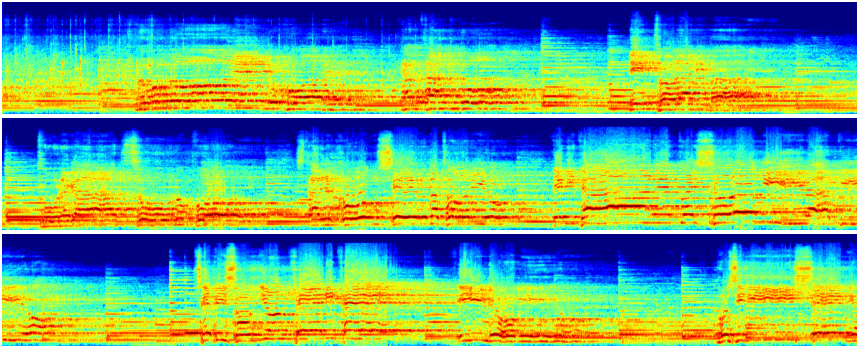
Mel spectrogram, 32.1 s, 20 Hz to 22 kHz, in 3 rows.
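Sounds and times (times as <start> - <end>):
pop ballad over sound system: 0.0 - 32.0.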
